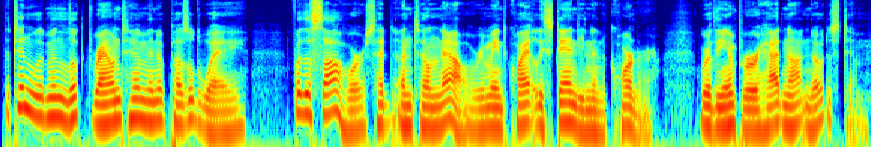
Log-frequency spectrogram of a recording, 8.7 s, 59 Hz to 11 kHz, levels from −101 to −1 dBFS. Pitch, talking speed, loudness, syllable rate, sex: 135 Hz, 205 wpm, -19 LUFS, 5.9 syllables/s, male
